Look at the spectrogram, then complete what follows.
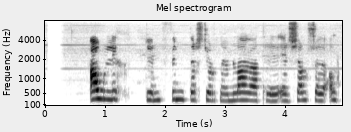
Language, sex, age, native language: Icelandic, male, 11, Icelandic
